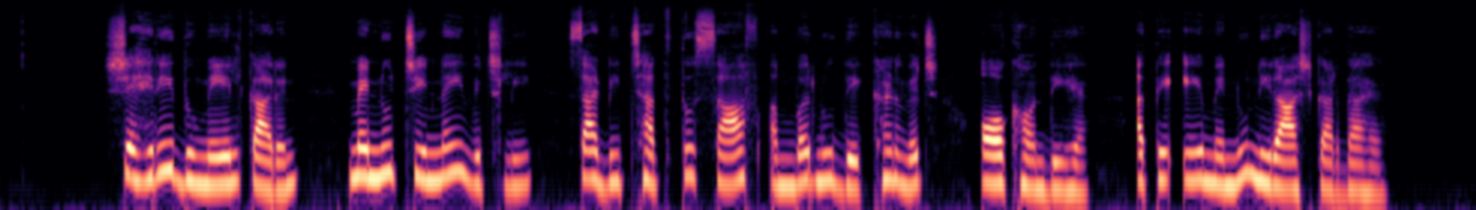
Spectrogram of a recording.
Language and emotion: Punjabi, sad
